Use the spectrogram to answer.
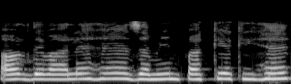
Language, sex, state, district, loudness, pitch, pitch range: Hindi, female, Jharkhand, Palamu, -14 LUFS, 245 Hz, 235-255 Hz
